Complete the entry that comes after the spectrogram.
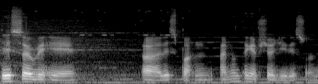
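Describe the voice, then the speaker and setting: A man's voice is fairly low-pitched. Behind him, music is playing. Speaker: Minecraft map and mod creator. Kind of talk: casual gameplay walkthrough narration. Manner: hesitant, many filler sounds.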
